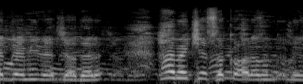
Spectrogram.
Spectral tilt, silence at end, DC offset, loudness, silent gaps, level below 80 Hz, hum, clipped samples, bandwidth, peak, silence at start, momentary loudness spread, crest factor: -1.5 dB/octave; 0 s; under 0.1%; -27 LUFS; none; -68 dBFS; none; under 0.1%; 16 kHz; -10 dBFS; 0 s; 11 LU; 18 dB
